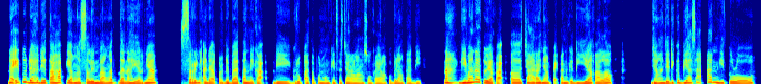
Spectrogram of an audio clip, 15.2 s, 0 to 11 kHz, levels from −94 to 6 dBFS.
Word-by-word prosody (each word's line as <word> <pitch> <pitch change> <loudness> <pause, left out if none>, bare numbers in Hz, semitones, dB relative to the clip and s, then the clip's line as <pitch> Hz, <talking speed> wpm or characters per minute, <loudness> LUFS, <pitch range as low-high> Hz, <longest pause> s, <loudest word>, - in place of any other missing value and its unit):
Nah, 260 - +2
itu 345 +6 -1
udah 260 0 +3
di 240 +1 +4
tahap 230 +4 +2
yang 215 -2 +3
ngeselin 205 0 +4
banget 195 +5 0
dan 195 -1 +3
akhirnya 195 +6 +2 0.5
sering 230 +1 0
ada 190 -2 +1
perdebatan 190 +1 +1
nih, 180 0 -2
Kak, 175 -3 -1 0.2
di 175 -3 -1
grup 180 +1 -3
ataupun 170 +2 -5
mungkin 175 +1 -3
secara 180 -3 -4
langsung 175 +1 -5
kayak 165 0 -6
yang - - -8
aku 170 - -8
bilang 170 -1 -3
tadi. 165 -1 -7 0.5
Nah, 240 -2 +1
gimana 260 +10 +5
tuh 245 -6 +2
ya, 200 - +4
Kak, 180 - -2
eee, 210 0 +2
cara 215 0 +2
nyampekkan 200 -1 -1
ke 200 - -3
dia 185 +3 +2
kalau 205 +4 0 0.8
jangan 190 +1 +3
jadi 195 +3 +1
kebiasaan? 245 +6 -3
Gitu 220 -1 -2
loh. 185 +4 0
200 Hz, 165 wpm, -18 LUFS, 180-225 Hz, 0.8 s, gimana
